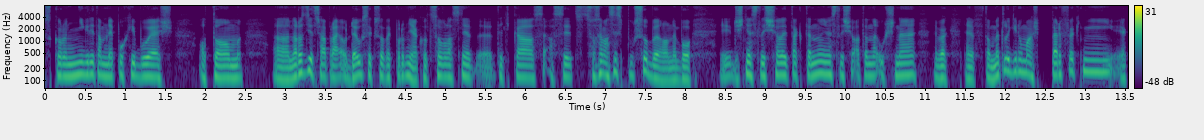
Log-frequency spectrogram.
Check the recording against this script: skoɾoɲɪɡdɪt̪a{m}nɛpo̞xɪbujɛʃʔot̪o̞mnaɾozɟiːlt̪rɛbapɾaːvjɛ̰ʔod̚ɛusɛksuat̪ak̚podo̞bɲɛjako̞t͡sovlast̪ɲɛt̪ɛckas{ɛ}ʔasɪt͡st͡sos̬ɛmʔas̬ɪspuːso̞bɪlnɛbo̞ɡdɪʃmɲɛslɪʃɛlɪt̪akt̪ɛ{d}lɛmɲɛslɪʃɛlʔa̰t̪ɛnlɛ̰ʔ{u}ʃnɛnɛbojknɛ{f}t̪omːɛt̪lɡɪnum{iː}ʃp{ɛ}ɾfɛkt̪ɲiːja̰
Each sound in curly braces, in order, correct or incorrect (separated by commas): correct, correct, incorrect, correct, correct, incorrect, correct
